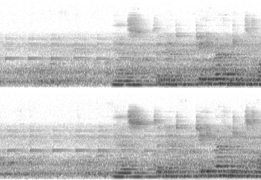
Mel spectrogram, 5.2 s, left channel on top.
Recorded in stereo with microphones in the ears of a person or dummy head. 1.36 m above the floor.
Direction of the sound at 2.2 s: 45° left (ahead or behind).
